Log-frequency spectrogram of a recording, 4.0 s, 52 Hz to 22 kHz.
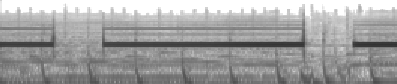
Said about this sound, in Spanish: Y ese fue el sonido que copó los móviles de miles de extremeños sobre las 10 de la mañana y que asustó, porque siempre impacta cuando no te lo esperas.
